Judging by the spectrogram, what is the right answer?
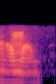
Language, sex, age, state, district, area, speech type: Sanskrit, male, 18-30, Maharashtra, Chandrapur, rural, conversation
